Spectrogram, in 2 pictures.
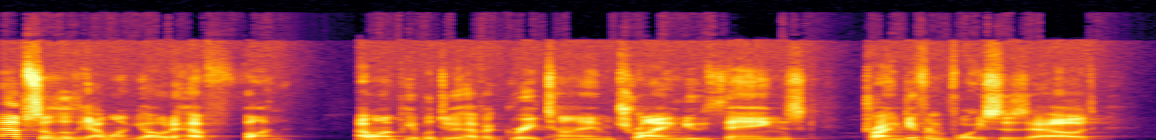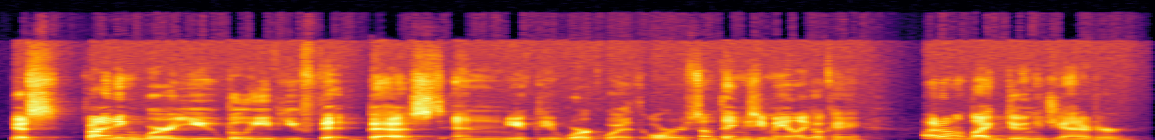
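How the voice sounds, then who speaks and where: A man's voice: a little high, normal speed. A man hosting a convention panel who narrates a script reading and then talks in a rambling, chatty way, often correcting himself.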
